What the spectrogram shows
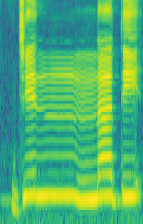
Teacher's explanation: یہاں پر نون مشدد ہے، تشدید ہے، غنہ کریں گے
